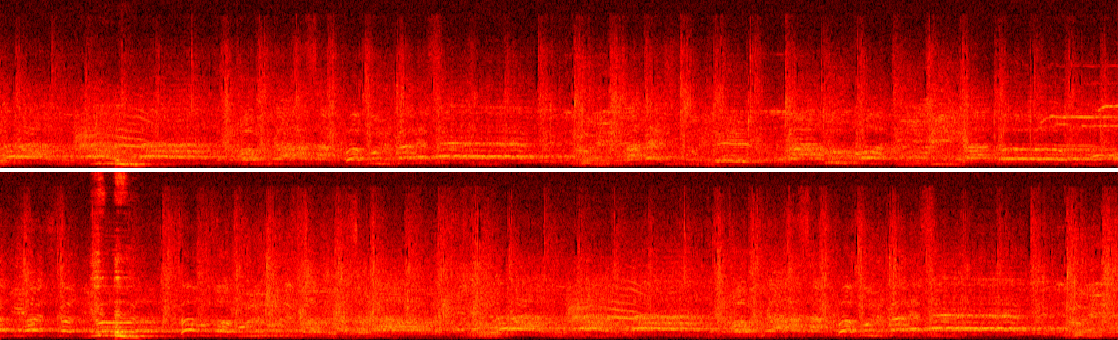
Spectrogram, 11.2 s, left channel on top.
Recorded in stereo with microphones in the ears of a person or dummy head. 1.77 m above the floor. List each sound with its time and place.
0.9 s throat clearing: 60° right (ahead or behind), 0.8 m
